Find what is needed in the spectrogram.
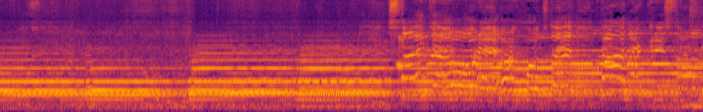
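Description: Children's choir singing to instrumental accompaniment: steady held notes at first, then more lively singing with wavering pitch from about five seconds in.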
